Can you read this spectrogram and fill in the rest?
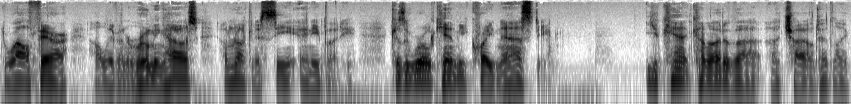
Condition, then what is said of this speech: Cleft palate. And I started talking about, and you can see how serious his case is, and but that little guy now does cartoon voices for part of his living.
